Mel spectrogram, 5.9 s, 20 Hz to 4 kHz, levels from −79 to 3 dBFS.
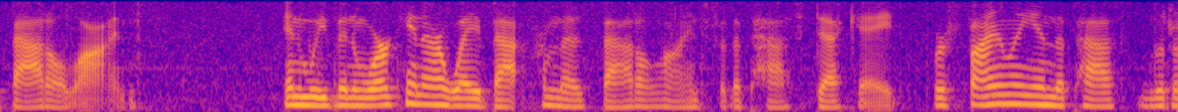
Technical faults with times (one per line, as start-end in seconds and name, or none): none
